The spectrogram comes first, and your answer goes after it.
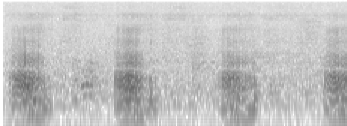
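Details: English Bulldog snoring in steady rhythm, four rasping, rumbling snores roughly every one and a half seconds, each followed by a quieter breathy exhale, in a small quiet room.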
